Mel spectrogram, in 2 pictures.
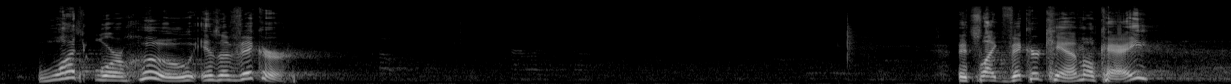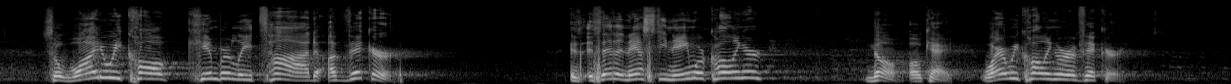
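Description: An older man speaks calmly and clearly in an echoing hall, with pauses between phrases.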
